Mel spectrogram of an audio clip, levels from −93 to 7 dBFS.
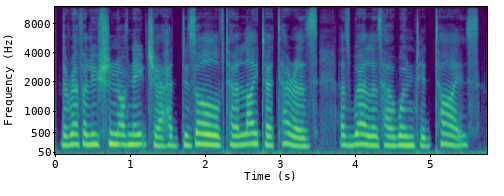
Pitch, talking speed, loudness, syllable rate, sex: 215 Hz, 155 wpm, -15 LUFS, 4.8 syllables/s, female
